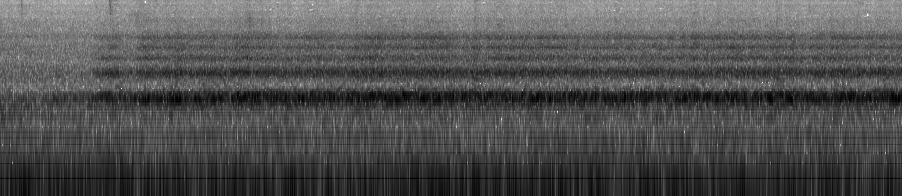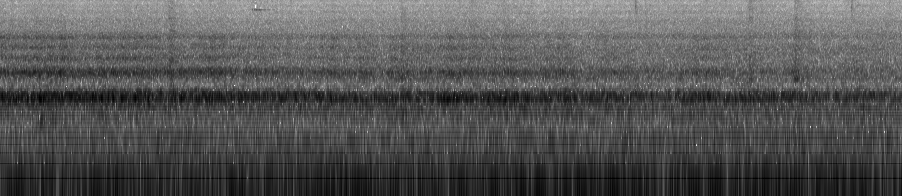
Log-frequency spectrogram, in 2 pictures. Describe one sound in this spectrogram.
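A train's electric motor hums with a steady whine.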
